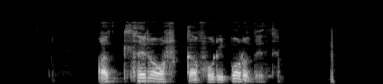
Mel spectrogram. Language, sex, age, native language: Icelandic, male, 50-59, Icelandic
